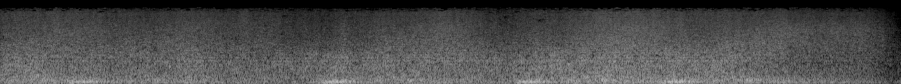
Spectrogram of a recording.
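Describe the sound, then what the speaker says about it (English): Ocean waves build toward a rogue wave, a loud continuous roar of surf with heavy low surges that swell and break about every two seconds. "And that's a rogue wave."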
